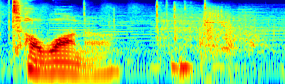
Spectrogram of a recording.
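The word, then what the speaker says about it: Tawna: Some people pronounce it as Torna, some people pronounce it as Tana, some people pronounce it as Tawana.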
